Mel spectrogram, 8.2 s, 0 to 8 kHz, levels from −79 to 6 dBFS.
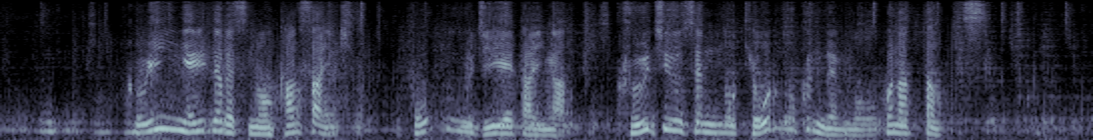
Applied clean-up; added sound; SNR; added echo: neural separator model SepFormer DNS4.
